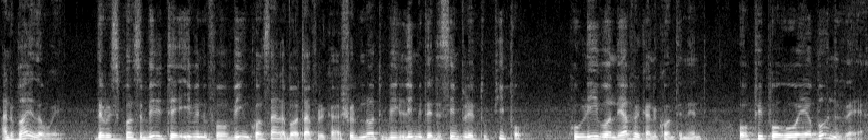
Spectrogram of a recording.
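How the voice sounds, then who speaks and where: A man speaks as an interview guest in a warm, mellow voice. He is emphatic and oratorical and drives his points home through repetition. Faint noise sits under the recording. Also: medium pitch, animated, normal speed, creaky. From Uganda. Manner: emphatic and oratorical, repeats phrases for effect. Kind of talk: impassioned interview talk.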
